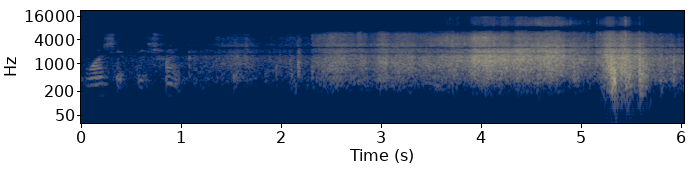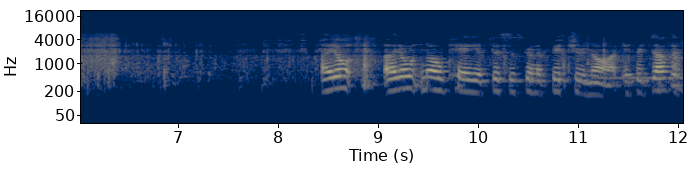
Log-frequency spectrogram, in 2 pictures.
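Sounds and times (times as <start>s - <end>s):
gift bag rustling and crinkling: 1.3s - 9.1s.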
